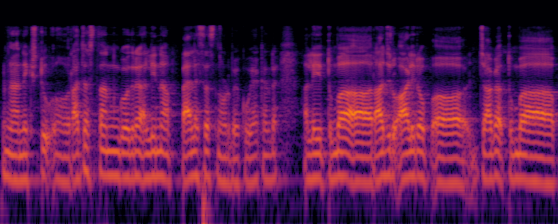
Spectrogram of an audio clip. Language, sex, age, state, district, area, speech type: Kannada, male, 18-30, Karnataka, Chitradurga, rural, spontaneous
